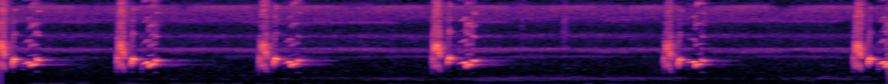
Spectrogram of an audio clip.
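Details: Sooty-headed bulbul song used for luring wild bulbuls: repeated bright, slurred three-note phrases roughly every second or so, with a soft low warble in the middle and steady high background tones.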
